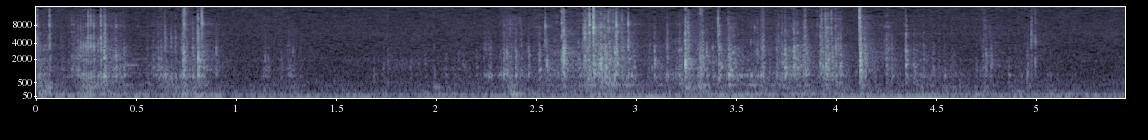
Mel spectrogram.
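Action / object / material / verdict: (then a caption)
tap / plastic computer keyboard keys / plastic / none. Long red nails tap and type on the keys of a black plastic computer keyboard, making quick, irregular, bright plastic clicks. Brief clusters of clacks sit over a quiet background, with a soft lull in the middle of the clip.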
